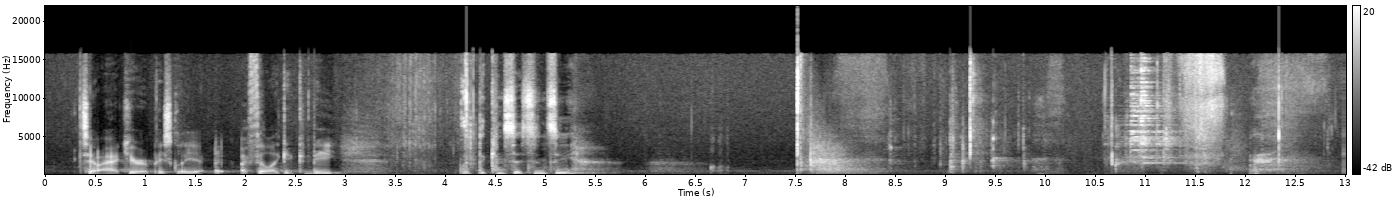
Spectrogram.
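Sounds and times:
compound bow shot: 0:07.5 - 0:08.4.

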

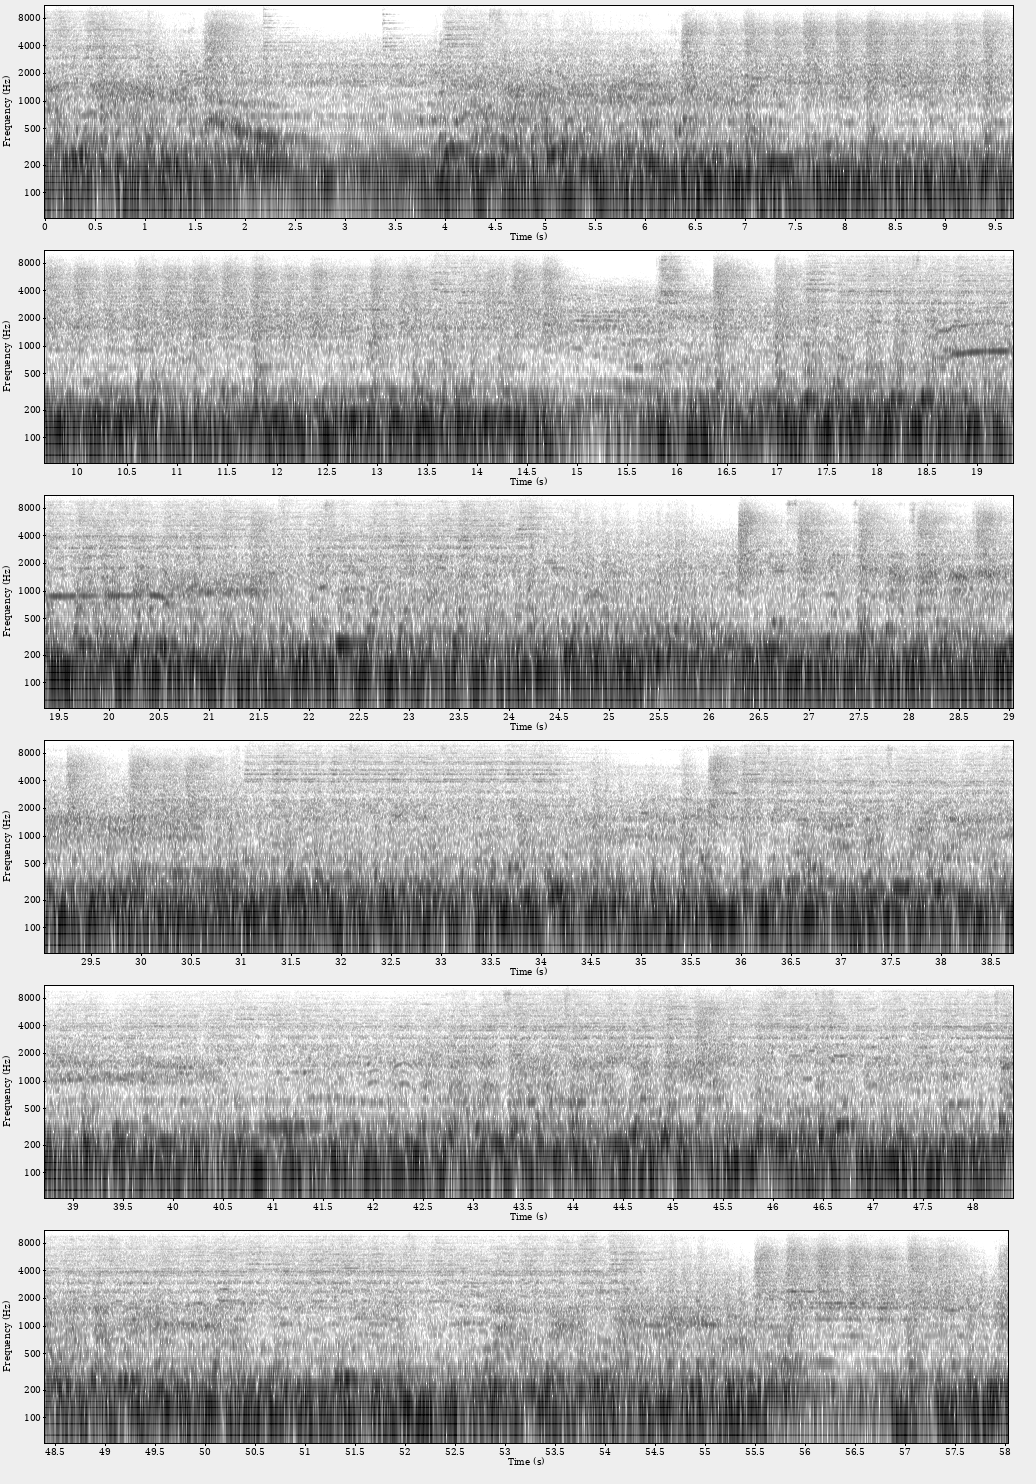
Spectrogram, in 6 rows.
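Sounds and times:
fast drumming: 0:00.0 - 0:02.7, 0:03.8 - 0:15.1, 0:15.8 - 0:58.0
heavy metal band playing: 0:00.0 - 0:58.0.

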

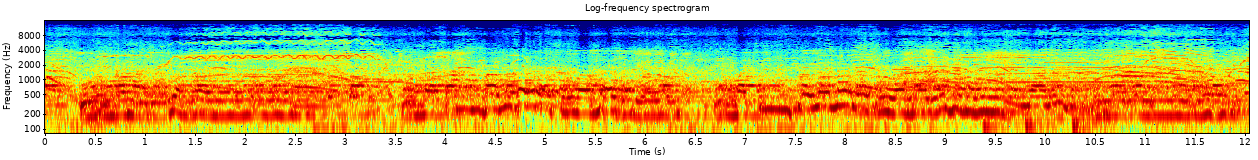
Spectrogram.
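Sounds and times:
crowd shouting and chanting: 0:00.0 - 0:12.0
high warbling whistle tone: 0:00.5 - 0:04.8.

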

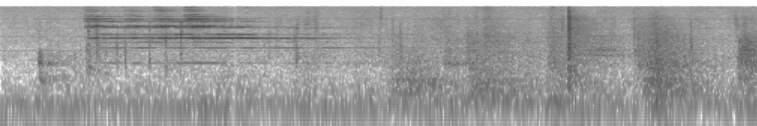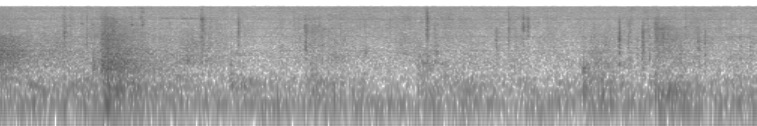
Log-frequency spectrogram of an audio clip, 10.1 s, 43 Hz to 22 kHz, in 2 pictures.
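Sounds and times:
small high-pitched bell ringing: 0:00.5 - 0:02.7.

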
